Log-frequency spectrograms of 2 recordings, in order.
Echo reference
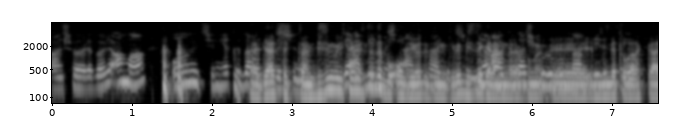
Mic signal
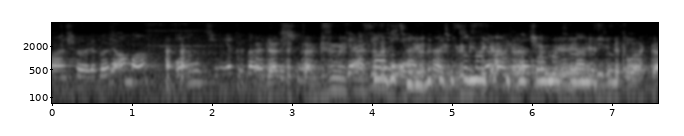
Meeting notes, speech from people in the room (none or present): present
